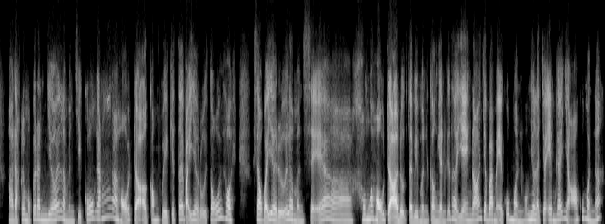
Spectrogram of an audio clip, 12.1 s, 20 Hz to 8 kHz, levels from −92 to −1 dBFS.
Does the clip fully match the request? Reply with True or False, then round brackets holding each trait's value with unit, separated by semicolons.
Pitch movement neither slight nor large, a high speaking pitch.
True (4.6 semitones; 200 Hz)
